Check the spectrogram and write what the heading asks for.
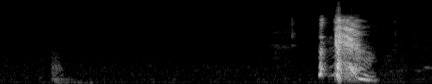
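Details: Deliberately induced sneeze during a sneezing challenge, provoked with a stick in the nose, around the fifteenth to sixteenth of a planned 30: faint sharp intake then one loud explosive sneeze.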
